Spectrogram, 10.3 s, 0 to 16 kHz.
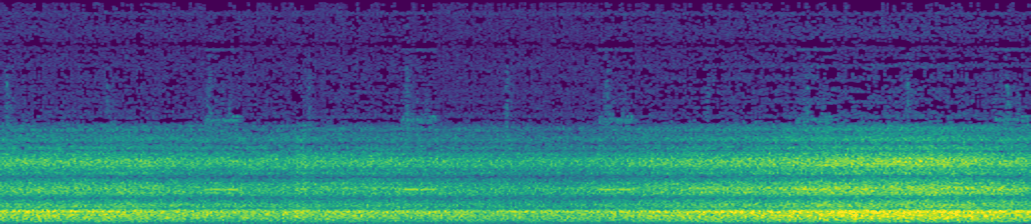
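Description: Sony ICF-2001D shortwave receiver tuned in AM to an unidentified open carrier on 9300 kHz with dead air: no programme, only steady static hiss from the speaker. The hiss swells somewhat louder in the second half.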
